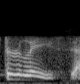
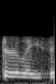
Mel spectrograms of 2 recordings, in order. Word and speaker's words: Sterlace: Yeah, it's Sterlace. I wish it was Sterlacci, but it's just Sterlace, of course.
